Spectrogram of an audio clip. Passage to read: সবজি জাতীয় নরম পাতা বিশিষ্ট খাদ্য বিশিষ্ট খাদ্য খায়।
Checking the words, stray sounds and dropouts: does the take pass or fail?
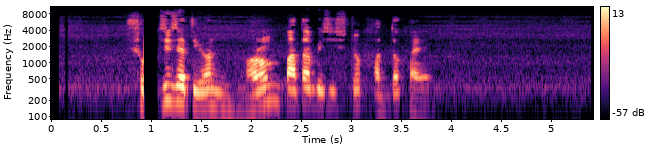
fail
